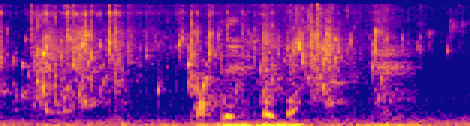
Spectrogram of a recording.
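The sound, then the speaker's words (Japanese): Water sloshing and splashing as a body falls back into hot bath water, a broad wash of liquid noise with trickles and drips that swells in the middle and then settles. “次はそのままお湯の中にザプーンと倒れてみよっか”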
